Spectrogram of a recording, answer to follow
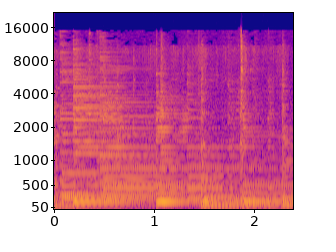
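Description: Strummed acoustic guitar in background music, with chords changing every half second or so.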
